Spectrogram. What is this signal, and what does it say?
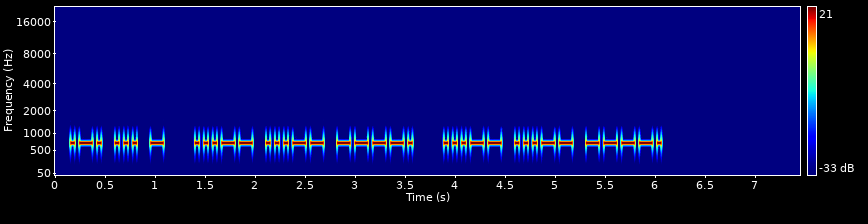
Morse code, heard as a keyed tone, about 29 wpm, 700 Hz. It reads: RST 339 339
